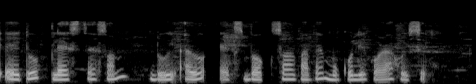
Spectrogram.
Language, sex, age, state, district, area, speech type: Assamese, female, 18-30, Assam, Sivasagar, rural, read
